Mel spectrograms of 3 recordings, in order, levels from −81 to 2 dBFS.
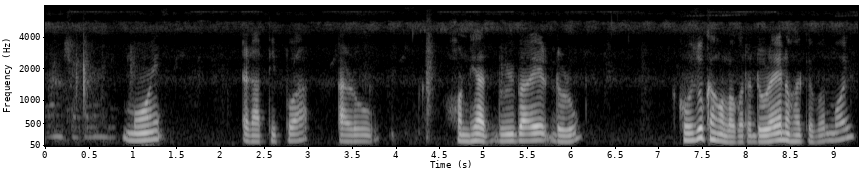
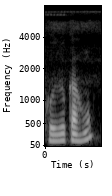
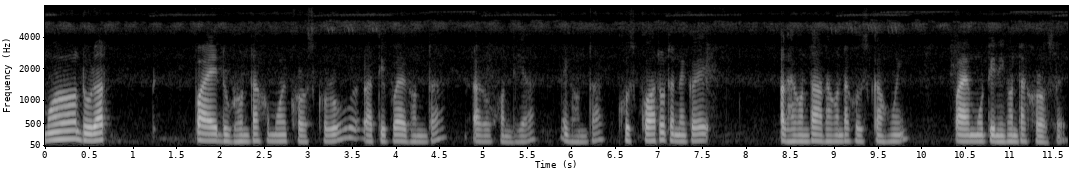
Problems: constant background noise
